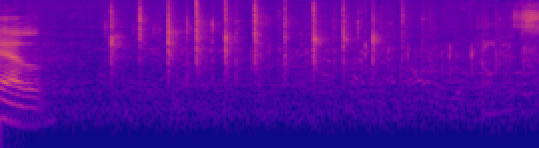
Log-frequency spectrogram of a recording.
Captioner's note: audience applauding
